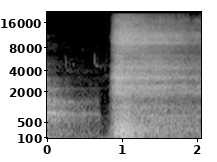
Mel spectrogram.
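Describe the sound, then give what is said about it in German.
A deep, forceful exhale during a breathing exercise: after a quiet moment, a loud breathy rush of air begins and stays strong, fading only slightly, with no talk. “Und ihr atmet tief ein und mit einem vierfachen H atmet ihr aus und dabei senkt ihr die Arme.”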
